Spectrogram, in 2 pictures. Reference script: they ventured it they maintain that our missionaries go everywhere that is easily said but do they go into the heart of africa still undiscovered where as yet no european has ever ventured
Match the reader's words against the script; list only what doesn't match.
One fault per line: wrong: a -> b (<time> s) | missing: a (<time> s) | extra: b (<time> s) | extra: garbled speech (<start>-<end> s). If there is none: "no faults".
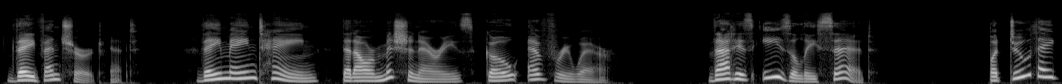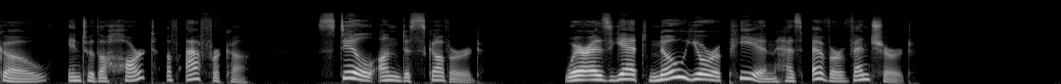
no faults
